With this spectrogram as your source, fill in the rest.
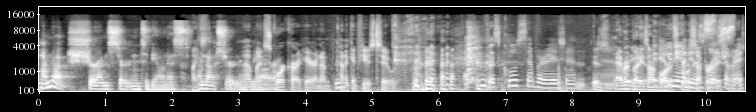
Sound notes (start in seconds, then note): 5.3 laughter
